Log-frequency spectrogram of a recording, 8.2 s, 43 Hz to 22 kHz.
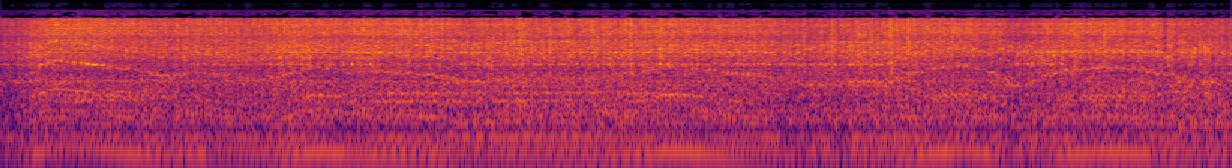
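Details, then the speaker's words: Yamaha YZF 600R running mainly on 40% alcohol whisky, ridden around a lawn under load: uneven, choppy, stumbling firing with little pickup. Misfire from the wrong fuel. "Okay, I'm gonna try to ride it around my lawn. Try to ride this. It's misfiring a little bit."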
